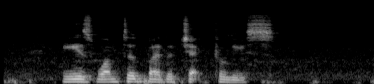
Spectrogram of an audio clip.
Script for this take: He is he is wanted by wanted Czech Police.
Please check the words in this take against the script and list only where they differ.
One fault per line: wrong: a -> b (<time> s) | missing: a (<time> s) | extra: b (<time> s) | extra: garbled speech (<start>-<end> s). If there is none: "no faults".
missing: he is (1.0 s)
wrong: wanted -> the (1.6 s)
